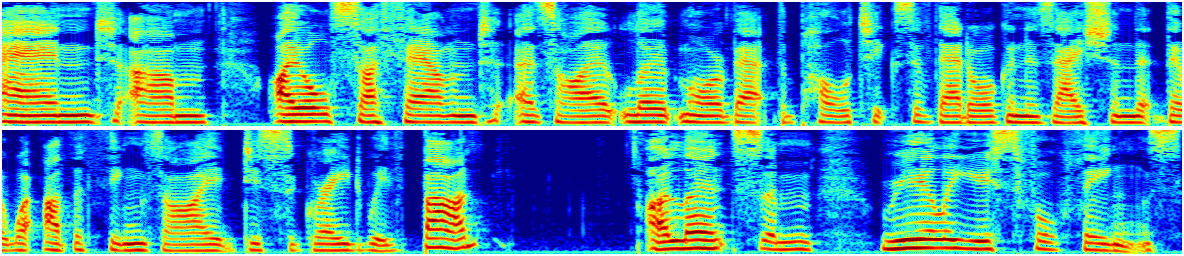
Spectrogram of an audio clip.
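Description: With an Australian accent, a woman speaks fairly slowly at a very deep, low pitch, with fairly even intonation and a quiet background. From England, Hull (Yorkshire), raised in Australia from age six. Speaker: socialist activist. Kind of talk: radio interview. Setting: radio studio. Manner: halting, many fillers.

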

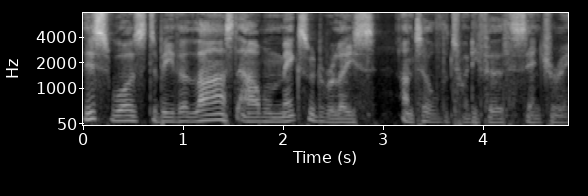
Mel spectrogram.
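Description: A somewhat breathy man's voice at medium pitch, moderate pace and lively intonation, on a very clean recording with a silent background. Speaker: radio host. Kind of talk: scripted radio presenting, reading a biography aloud.

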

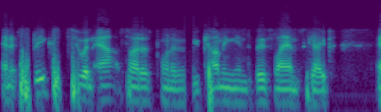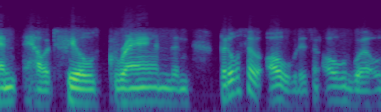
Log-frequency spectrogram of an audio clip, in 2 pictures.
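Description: A man talks at a moderate pace with an Australian accent and a fairly low pitch. His intonation stays fairly even while his loudness swings widely. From regional Victoria, Australia (Cobram, Murray River). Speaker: film director. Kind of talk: interview. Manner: halting.

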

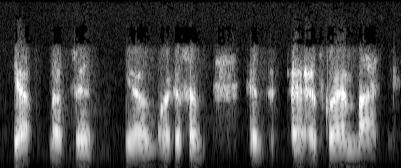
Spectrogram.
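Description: With an Australian accent, a man is speaking. His pace is fairly slow. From Brisbane, Australia. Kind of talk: radio interview.

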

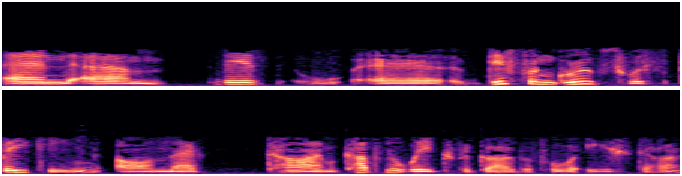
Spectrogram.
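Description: Speaking with an Australian accent, a woman with a fairly low pitch uses lively intonation at a fairly slow pace. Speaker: caller. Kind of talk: call-in question on radio. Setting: phone call. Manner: halting.

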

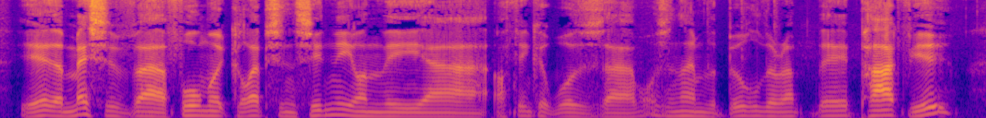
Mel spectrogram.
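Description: With an Australian accent, a man speaks at a moderate pace in a fairly low voice, with hardly any pauses. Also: ordinary pitch variation, quiet background. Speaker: community radio host, construction union. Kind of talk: casual chat.

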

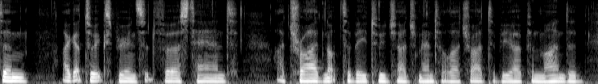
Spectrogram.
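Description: Against a quiet background, a man with an Australian accent talks at a moderate pace in a medium pitch, his tone dark and mellow, his intonation fairly even, and the sound dry and close with no echo. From Melbourne northern suburbs, Australia. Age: 30s. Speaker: author. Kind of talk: interview.

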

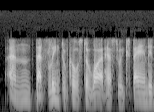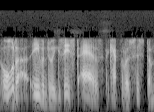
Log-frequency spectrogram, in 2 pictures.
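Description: A man with an Australian accent talks with hardly any pauses. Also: moderate pace. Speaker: political commentator. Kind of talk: radio interview.

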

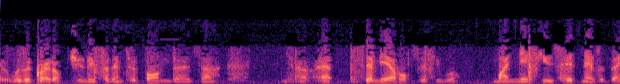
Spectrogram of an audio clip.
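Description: Over noticeable background noise, a man talks very fast, with long, frequent pauses and big swings in loudness. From Palestinian heritage. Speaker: activist. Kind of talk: interview.

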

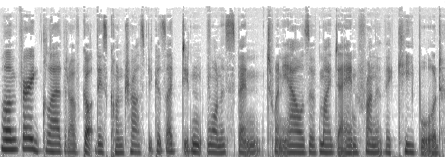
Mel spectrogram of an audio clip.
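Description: A woman with an Australian accent speaks at a fairly quick pace, her voice fairly low with vocal fry and ordinary pitch variation. The background is quiet. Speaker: educational games designer. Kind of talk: interview.

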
